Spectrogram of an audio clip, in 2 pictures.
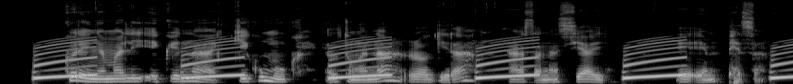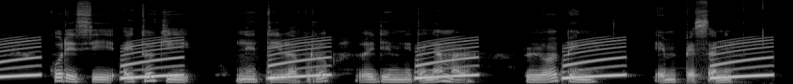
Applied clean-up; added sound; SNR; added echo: classical method log-MMSE.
